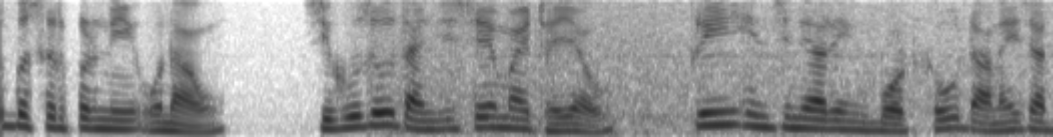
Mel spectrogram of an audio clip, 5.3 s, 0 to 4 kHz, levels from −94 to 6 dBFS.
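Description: Noise suppressor artifacts run through the whole speech clip. The suppressor estimates the steady background and pulls those bands down by about 9 dB, frame by frame. The room noise rises by about 17 dB at roughly 2 s, while still sitting about 18 dB below the speech, and throughout the noise sinks between words and rises under them. Unlike the coding noise of the telephone codec, which follows the signal level and is band-limited at 4 kHz, these artifacts shift with every frame of speech.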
